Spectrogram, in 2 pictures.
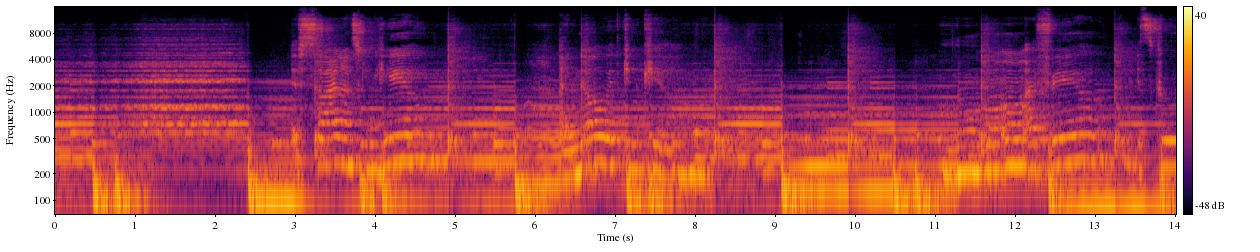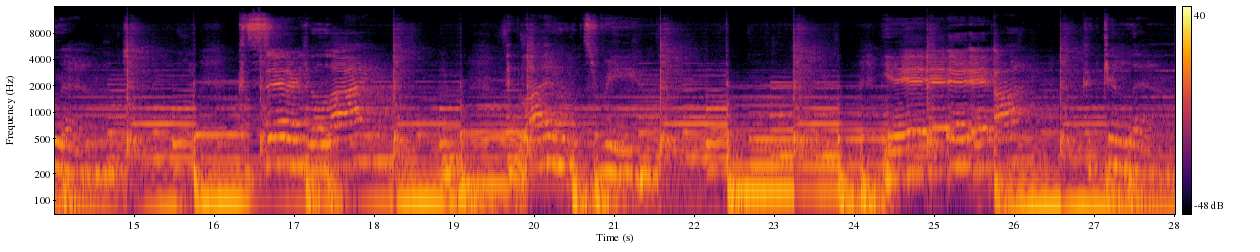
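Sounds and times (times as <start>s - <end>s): person singing: 10.8s - 21.9s.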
